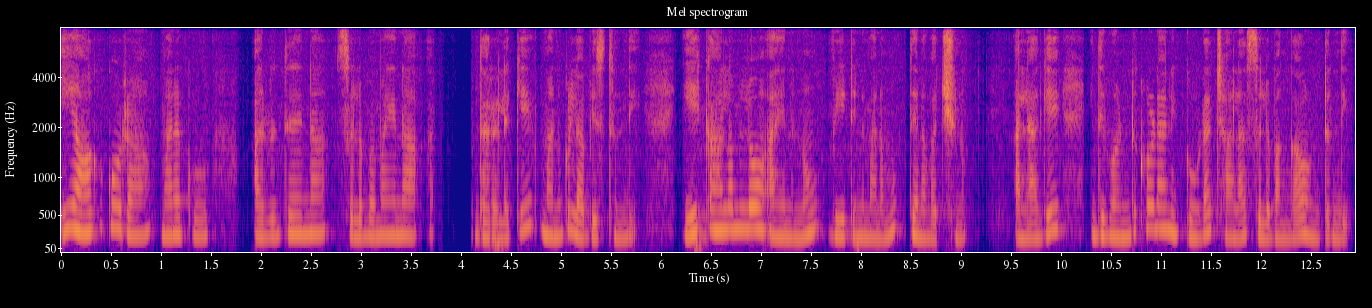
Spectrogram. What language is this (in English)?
Telugu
